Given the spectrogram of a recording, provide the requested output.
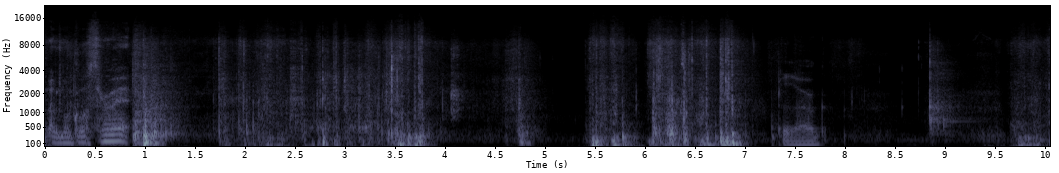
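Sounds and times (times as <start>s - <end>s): packaging rustling: 1.7s - 3.9s.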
